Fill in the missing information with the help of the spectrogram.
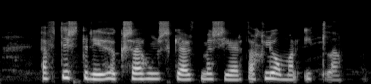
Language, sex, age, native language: Icelandic, female, 13, Polish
